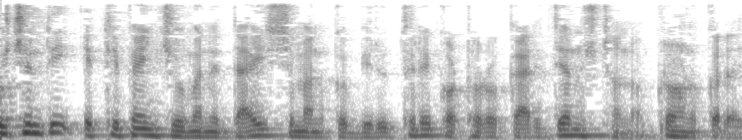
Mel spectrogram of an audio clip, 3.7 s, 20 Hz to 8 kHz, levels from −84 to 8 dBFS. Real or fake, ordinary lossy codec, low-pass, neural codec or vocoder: real; none; 7.2 kHz; none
